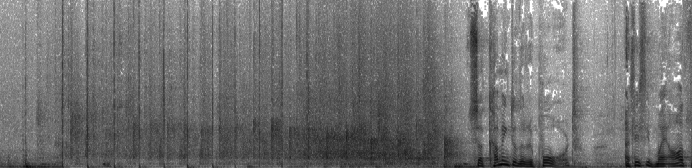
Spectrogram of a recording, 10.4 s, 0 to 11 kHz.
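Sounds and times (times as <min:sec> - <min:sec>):
audience applause: 0:00.8 - 0:07.0
speech: 0:07.2 - 0:08.8, 0:09.4 - 0:10.3.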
